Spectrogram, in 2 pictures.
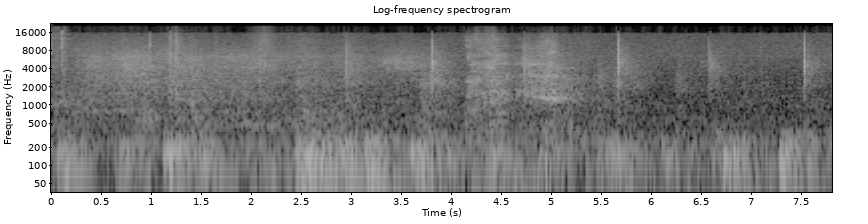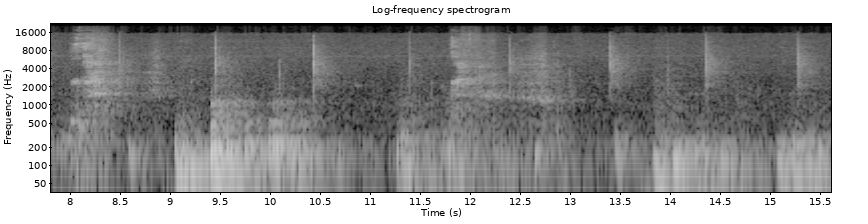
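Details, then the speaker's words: Sharp, irregular clicks and dull thuds from a nagging injured left shoulder during a pressing exercise with weights: shoulder clicking. "you're actually going to hear my left shoulder clicking so yeah I'm going to stop talking for a"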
